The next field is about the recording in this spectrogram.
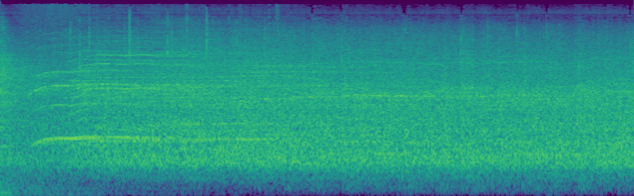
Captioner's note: crowd cheers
